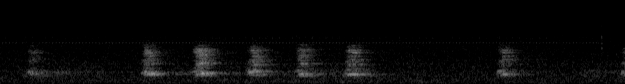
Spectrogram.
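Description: A dog barking: a single bark, then a quick run of five barks about half a second apart, and one more bark near the end.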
